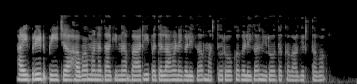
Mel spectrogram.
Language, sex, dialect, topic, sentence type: Kannada, female, Northeastern, agriculture, statement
